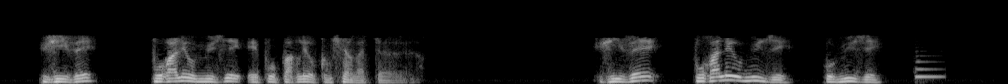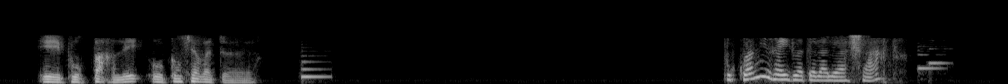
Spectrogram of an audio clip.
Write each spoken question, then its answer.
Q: Pourquoi Mireille doit-elle aller à Chartres?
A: Pour aller au musée et pour parler au conservateur.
